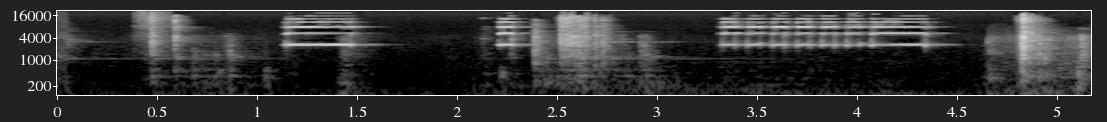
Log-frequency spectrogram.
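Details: Torque wrench on 2011 Mercedes E550 W212 V8 exhaust reinstall: two bright steady beeps then short pulsed beeps as set torque is reached.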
